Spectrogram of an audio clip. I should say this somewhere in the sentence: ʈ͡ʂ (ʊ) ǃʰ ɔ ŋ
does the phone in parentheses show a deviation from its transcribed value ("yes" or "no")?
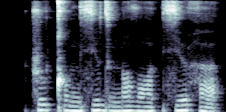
yes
